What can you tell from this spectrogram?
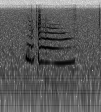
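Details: Persian cat meow from a household with newborn kittens, a brother and sister, and their mother on the kittens' first day: one drawn-out, rich harmonic meow lasting about a second, falling at first, then holding steady, in a quiet room.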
